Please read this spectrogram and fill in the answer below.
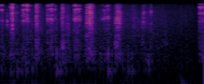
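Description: Dull knife blade scraping rust off a rubber O-ring for a bogie wheel seal: a quick series of short, quiet scratches that dies away near the end.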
